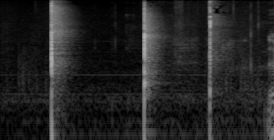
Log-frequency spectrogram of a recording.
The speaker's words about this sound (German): Wer war denn nochmal klatschen? Nochmal? Klatschen.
